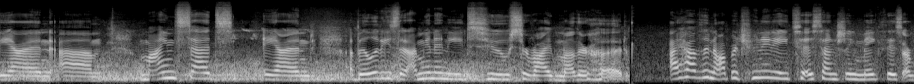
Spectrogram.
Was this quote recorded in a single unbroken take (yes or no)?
no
